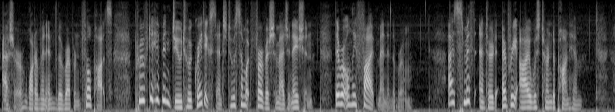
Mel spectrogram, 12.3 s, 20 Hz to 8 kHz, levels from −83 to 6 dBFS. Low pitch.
No: medium, 155 Hz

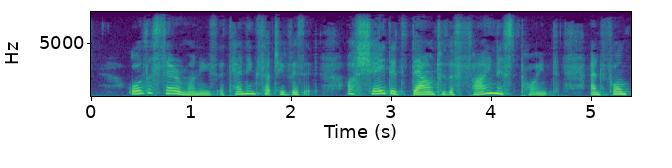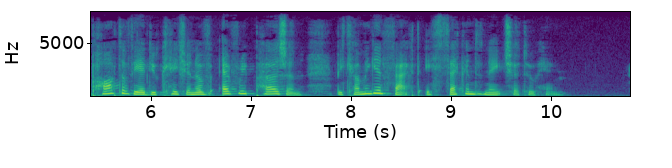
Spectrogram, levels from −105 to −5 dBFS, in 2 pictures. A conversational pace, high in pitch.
Yes: average, 170 wpm; high, 215 Hz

